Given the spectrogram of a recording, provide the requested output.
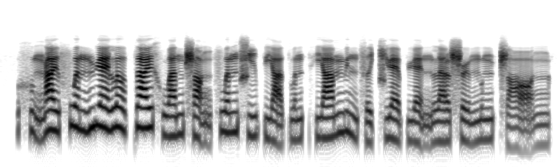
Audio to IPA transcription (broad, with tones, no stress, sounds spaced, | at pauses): x ʊ̰˨˩ ŋ a˥˧ ɪ̯ f w ə˥˧ n m ɥ ɛ˥˧ l ɤ˥˩ t̪ a˥ ɪ̯ x w a˧˥ n ʂ ɑ̰˨˩ ŋ f w ə˥ n ɕ i˧˥ p j ä̰˨˩ t̪ w ə˦ n t̪ʰ j ä˧˥ m y˥˩ n s ɹ̩˩ t͡ɕ ɥ ɛ˥˩ p ɥ ɛ̰˨˩ n l ä˥ ʂ ɻ̩˥˩ n̪ ʊ˥ ŋ ʈ͡ʂ ɑ̰˨˩˦ ŋ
